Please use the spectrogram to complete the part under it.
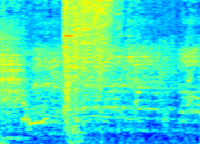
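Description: Footsteps crunch on broken glass and debris.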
